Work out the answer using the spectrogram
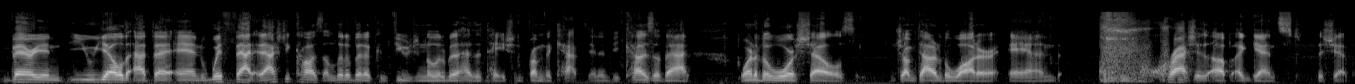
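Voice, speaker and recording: A man narrating as game master of a tabletop game, casual and halting, with many fillers. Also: low-pitched, little pitch movement, fairly bright tone, no room sound.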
